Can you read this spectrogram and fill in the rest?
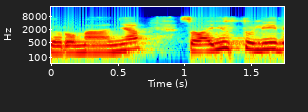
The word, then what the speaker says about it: Romagna: I used to live in Castrocaro, which is, as you pronounce it, as Romania, but it's Romagna, Emilia Romagna.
